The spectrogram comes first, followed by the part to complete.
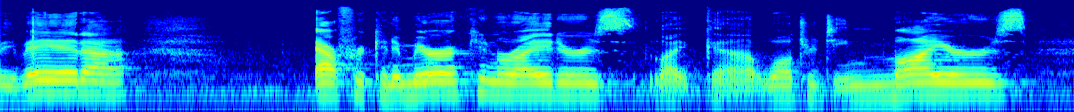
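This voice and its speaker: An unremarkable speaking voice at a fairly slow pace, with fairly even intonation. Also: woman. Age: 50s. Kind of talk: interview answer.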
